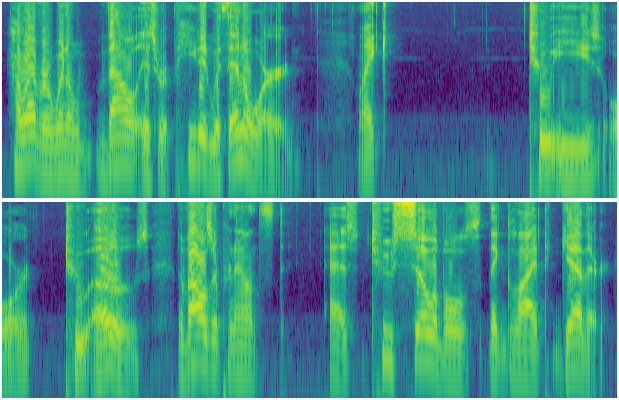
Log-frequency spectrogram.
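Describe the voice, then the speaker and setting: A man gives a pronunciation lesson at an unhurried pace, carefully sounding out and repeating each example word. His voice has a gravelly edge. The recording is dry and close. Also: mid-range voice, animated, a little mellow, dry recording. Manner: slow, deliberate, repeats example words. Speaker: Spanish pronunciation teacher. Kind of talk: instructional explanation with spoken examples.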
